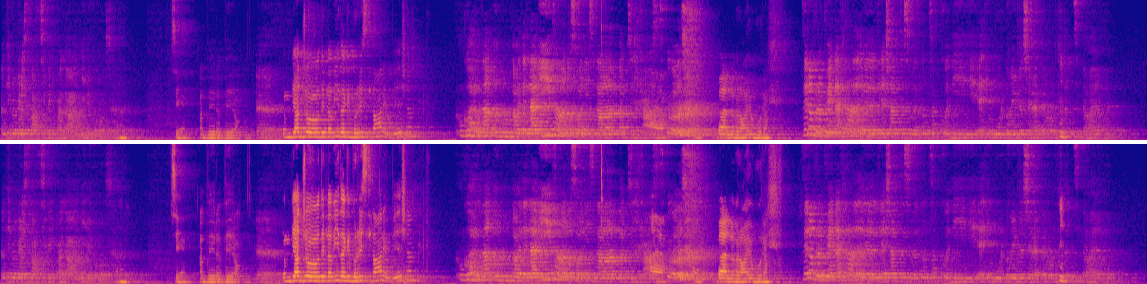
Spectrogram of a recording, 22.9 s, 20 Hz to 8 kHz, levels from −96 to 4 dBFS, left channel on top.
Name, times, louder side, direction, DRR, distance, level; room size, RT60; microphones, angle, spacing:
voice 1, 0.0-2.6 3.0-3.6 5.1-5.7 9.1-14.1 16.0-22.3, equal, 15° left, 5.3 m, -34 dB
voice 2, 3.4-4.8 5.6-8.4 13.0-13.3 13.9-14.0 14.3-15.6 21.2-21.4, right 3 dB, 75° right, 0.8 m, -26 dB
27.5 x 19.5 x 7.5 m
head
